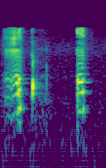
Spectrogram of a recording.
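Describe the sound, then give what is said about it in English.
A baby girl hiccups a few times, short voiced gulps with a sharp catch in between, spaced irregularly and fairly quiet, with no one talking. “See, she's got hiccups at the moment. Apparently, babies don't care about having hiccups, which I think is mad, because I find hiccups one of the most annoying things to have.”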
